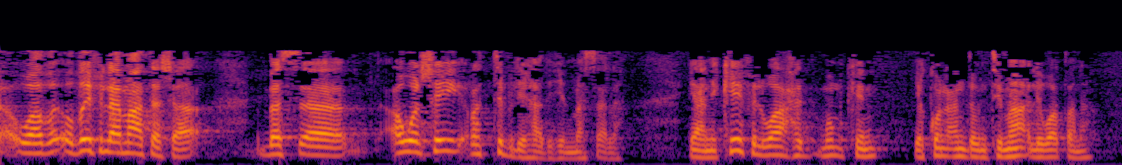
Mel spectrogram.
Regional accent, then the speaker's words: Kuwait; احنا عندنا في الكويت

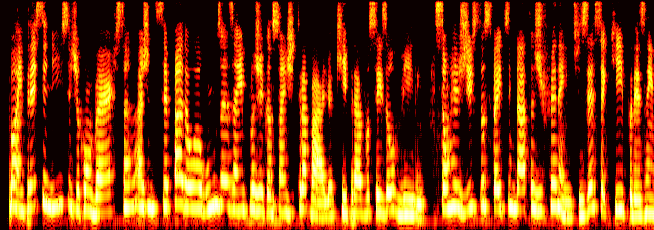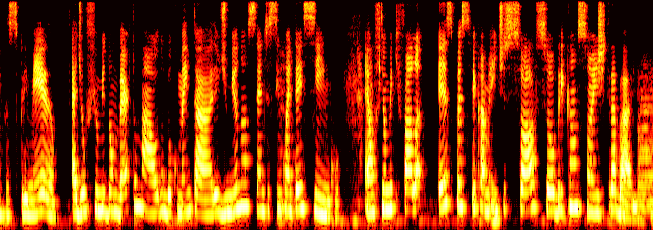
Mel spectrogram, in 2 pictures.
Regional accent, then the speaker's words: Jataí, Goiás, Brazil; lá em Goiás, né, de onde eu venho

